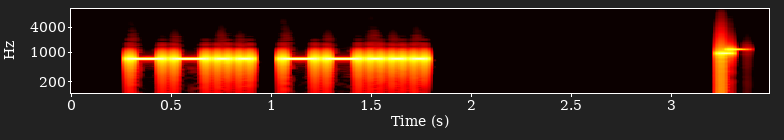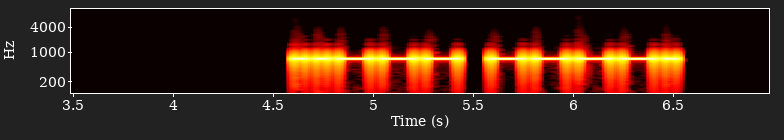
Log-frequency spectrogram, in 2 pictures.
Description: Morse code, heard as a keyed tone, about 23 wpm, 700 Hz. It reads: Z7 29
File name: practice / 22wpm / Two Letter-Number Combinations - 22wpm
